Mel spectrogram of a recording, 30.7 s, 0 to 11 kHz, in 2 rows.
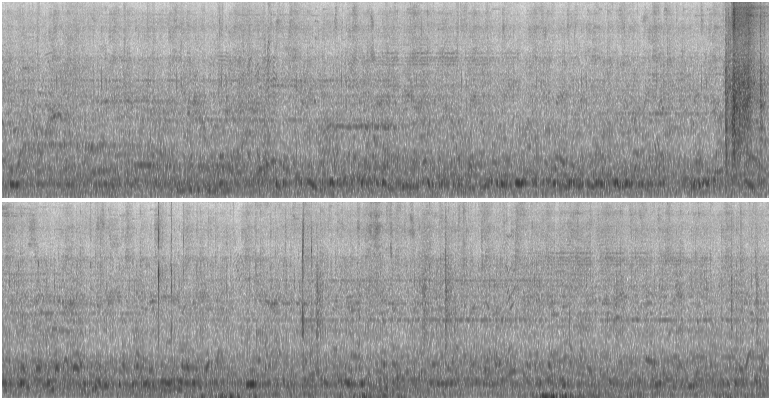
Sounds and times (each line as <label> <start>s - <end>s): walking people 0.0s - 30.6s
scattering of small coins 14.5s - 15.7s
